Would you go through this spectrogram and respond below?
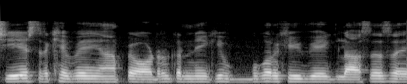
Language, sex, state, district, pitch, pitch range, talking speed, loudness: Hindi, male, Odisha, Malkangiri, 130 Hz, 125-135 Hz, 220 wpm, -15 LUFS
